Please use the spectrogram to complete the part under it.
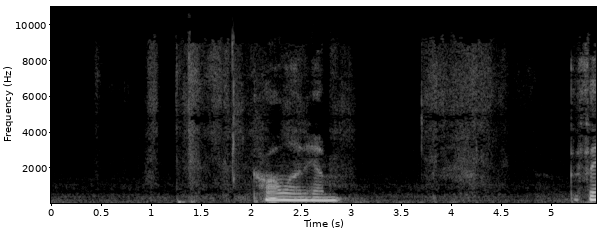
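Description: Fingers brush softly across a paper page.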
